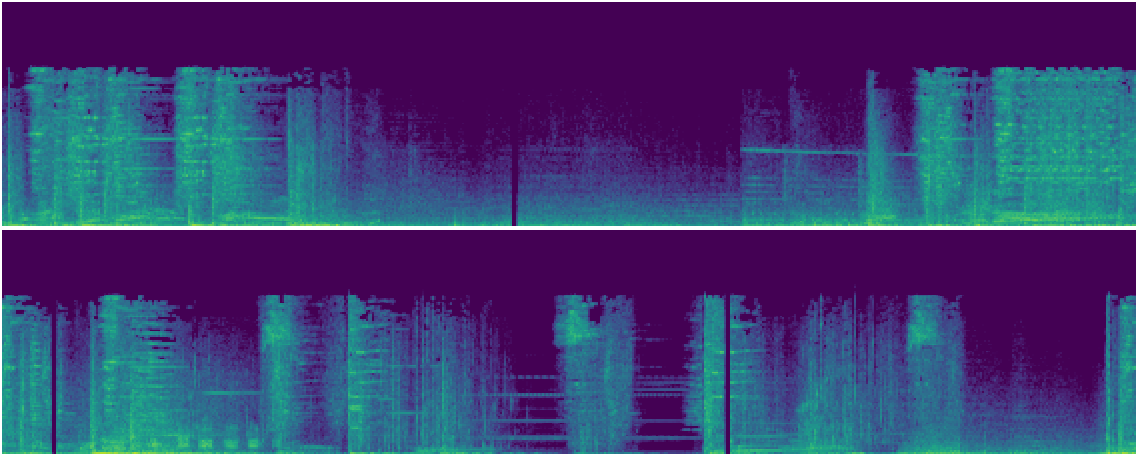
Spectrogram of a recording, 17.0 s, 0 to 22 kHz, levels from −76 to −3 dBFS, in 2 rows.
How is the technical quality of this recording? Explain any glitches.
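The recording has a repeating dropout: a gap between chunks. Three silent holes occur, at 3.82 s, 8.87 s and 13.92 s. Each lasts 50 ms, and they recur every 5 s. The pattern suggests the audio was handled in 5 s blocks, with silence inserted at each join. No sound is lost. The flow simply stops and restarts. It is heard as a brief hole at a steady interval.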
